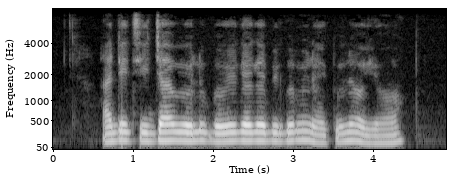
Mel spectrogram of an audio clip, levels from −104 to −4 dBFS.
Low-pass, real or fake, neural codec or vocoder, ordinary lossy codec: 7.2 kHz; real; none; Opus, 64 kbps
